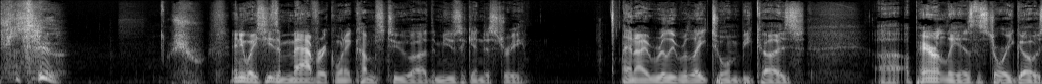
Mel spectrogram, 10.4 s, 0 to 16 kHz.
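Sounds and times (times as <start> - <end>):
sneeze: 0.0 - 0.7
speech: 0.4 - 0.7, 1.7 - 5.4, 6.2 - 10.4.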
